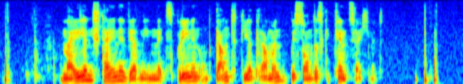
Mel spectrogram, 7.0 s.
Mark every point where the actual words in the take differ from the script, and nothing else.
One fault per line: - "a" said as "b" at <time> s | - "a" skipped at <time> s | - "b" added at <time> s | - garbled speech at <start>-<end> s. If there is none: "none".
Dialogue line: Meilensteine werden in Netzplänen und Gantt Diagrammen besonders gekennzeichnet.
none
